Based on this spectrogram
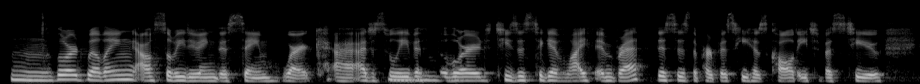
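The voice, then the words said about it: Southern US accent. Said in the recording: “I love your deep Southern accent ... I grew up in Alabama, so that's where my Southern accent, though I feel like it's probably less than it was before”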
